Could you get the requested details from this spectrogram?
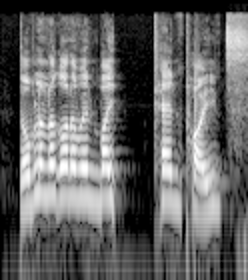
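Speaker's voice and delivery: put-on Dublin accent, pitched very high. Trying out an accent to earn a point in a game, Dublin accent. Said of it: "You're just doing a Dublin accent".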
